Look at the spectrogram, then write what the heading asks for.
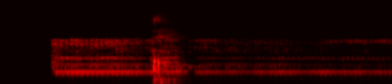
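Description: Ringback tone of an outgoing telephone call: one continuous buzzing tone starts abruptly and holds steady for almost two seconds, with a brief click partway through.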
